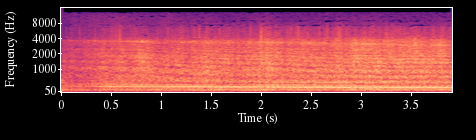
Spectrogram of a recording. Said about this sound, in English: And when the plane touched down at Shannon on the way out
